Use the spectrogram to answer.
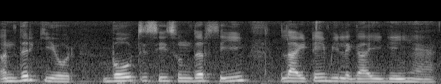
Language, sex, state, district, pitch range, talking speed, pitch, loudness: Hindi, male, Uttar Pradesh, Shamli, 135-160 Hz, 165 wpm, 150 Hz, -18 LUFS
